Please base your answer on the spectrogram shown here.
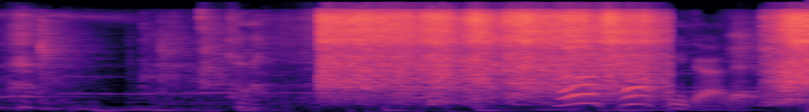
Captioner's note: machine whirring and thudding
